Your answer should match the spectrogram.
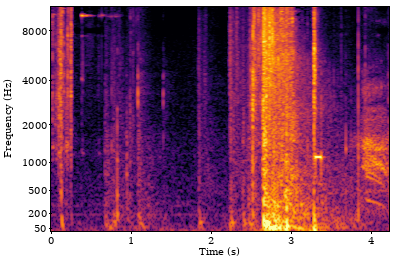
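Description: Scattered gunfire in the VR shooter Pavlov during a team deathmatch against bots: a string of sharp, separate shots, then a louder burst of fire, with clicks of weapon handling between them.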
